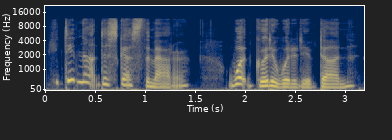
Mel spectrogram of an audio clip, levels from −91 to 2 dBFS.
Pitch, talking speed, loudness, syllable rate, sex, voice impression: 210 Hz, 205 wpm, -19 LUFS, 5.2 syllables/s, female, feminine, adult-like, slightly fluent, slightly sincere, slightly friendly, elegant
